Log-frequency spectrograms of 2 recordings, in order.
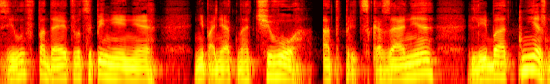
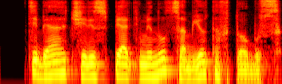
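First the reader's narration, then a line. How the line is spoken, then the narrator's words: Affectionate. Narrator (Russian): ласково говорю я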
